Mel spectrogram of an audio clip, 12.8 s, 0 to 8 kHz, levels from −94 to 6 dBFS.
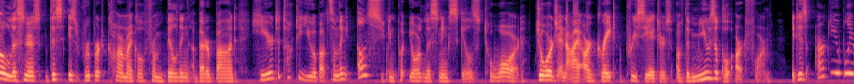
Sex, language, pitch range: male, English, 120-180 Hz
